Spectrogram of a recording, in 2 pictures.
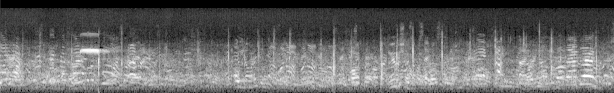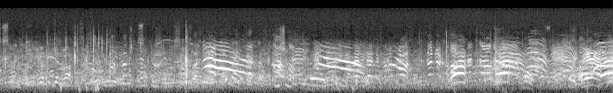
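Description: Young boys shout and call out on a field.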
